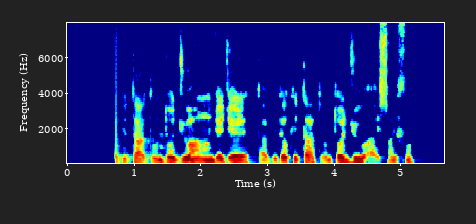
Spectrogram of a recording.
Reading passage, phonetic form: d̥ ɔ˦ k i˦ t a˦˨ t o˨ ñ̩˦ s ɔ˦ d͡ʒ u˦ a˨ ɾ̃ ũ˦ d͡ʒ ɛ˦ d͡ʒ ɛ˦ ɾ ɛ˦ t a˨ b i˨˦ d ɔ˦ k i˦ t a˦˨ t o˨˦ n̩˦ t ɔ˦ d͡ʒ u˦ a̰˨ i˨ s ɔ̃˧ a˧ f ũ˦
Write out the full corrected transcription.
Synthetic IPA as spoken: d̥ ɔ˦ k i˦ t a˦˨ t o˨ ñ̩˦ t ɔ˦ d͡ʒ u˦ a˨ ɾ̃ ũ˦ d͡ʒ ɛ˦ d͡ʒ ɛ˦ ɾ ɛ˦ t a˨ b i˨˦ d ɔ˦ k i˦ t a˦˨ t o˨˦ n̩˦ t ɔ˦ d͡ʒ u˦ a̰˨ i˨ s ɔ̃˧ i˧ f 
